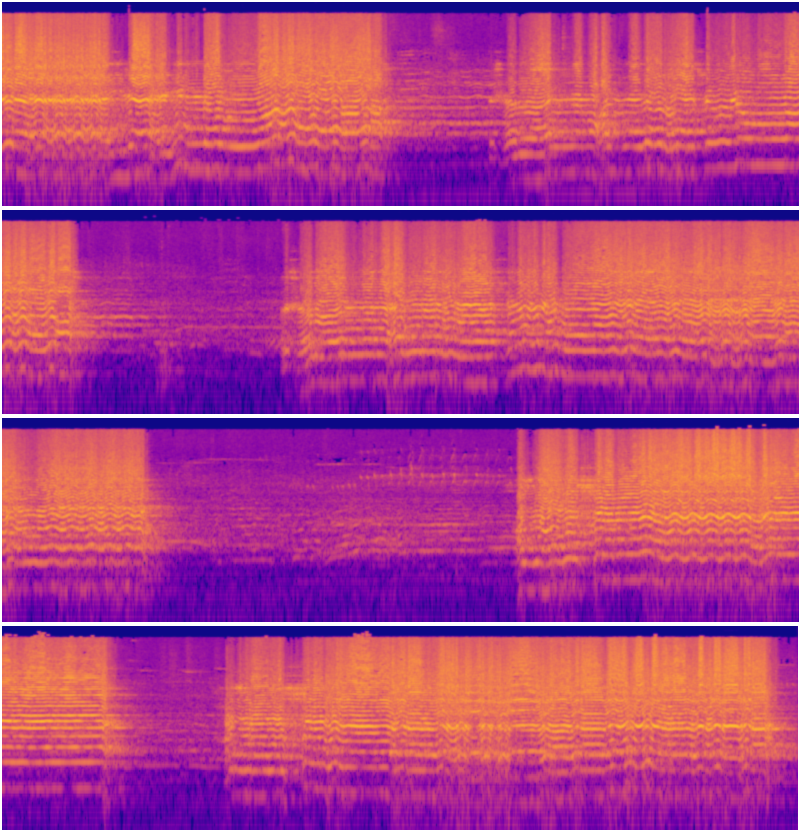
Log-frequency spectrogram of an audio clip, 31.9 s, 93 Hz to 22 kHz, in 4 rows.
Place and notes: muezzins istanbul - Istanbul, muezzins
choir of the muezzins of istanbul, evening prayer, may 2003. - project: "hasenbrot - a private sound diary"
